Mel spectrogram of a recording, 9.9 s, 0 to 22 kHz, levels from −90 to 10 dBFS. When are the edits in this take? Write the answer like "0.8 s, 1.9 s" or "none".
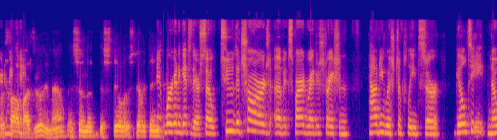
3.2 s, 4.4 s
